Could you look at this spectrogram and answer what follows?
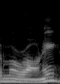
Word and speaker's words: Marrone: I'm your host, Sam Chase, and our guest for this show is Marrone. Hopefully I pronounced that correctly.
